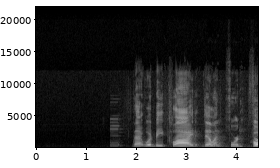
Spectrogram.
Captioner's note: beep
